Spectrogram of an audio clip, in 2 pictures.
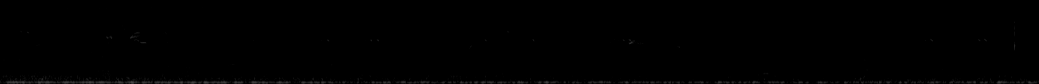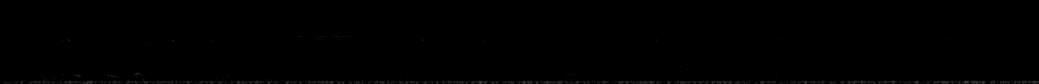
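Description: Faint rural ambience: scattered short bird chirps over a steady low hum and a steady high hiss.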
